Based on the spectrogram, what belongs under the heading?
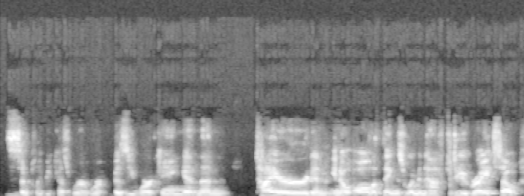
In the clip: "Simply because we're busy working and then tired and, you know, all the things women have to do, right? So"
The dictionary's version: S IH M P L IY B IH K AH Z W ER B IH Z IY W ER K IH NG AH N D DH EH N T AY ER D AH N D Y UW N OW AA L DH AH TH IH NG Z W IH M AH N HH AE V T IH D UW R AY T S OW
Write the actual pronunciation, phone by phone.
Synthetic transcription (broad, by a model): S IH M P L IY B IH K AH Z W ER B IH Z IY W ER K IH NG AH N DH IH N T AY ER D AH N Y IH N OW AA L DH AH TH IH NG Z W IH M AH N HH AE F T IH D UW R AY T S OW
